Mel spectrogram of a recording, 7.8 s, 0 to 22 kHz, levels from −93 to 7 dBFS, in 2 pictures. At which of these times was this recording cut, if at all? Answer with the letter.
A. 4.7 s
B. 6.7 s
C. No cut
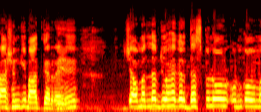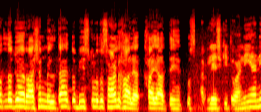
B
